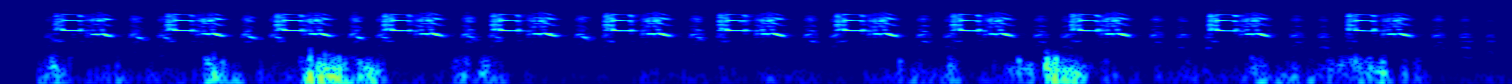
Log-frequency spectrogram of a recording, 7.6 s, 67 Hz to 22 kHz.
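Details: A desi grey francolin calling loudly: a shrill, high, ringing phrase repeated about twelve times in under eight seconds, roughly every 0.6 seconds, over faint low thumps and rustling.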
